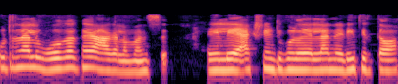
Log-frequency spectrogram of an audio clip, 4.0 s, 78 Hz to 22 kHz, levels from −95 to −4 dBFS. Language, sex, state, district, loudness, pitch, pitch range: Kannada, female, Karnataka, Bellary, -18 LUFS, 215 Hz, 205-230 Hz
